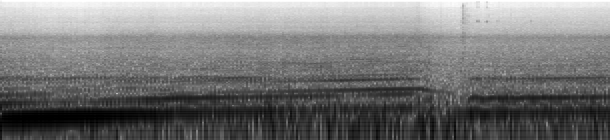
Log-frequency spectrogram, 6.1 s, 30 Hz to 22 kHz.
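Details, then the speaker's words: Vintage BMW 2002, carbureted, driving after carburetor gasket rebuild, retune and new spark plugs fixing a misfire: pulls cleanly, pitch climbing to a gear change then picking up again, no stumble or hesitation; no lag, running best ever. "Oh, that's a good sign. That's a good sign. It's not lagging as much. No, it's not lagging at all like it did before."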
